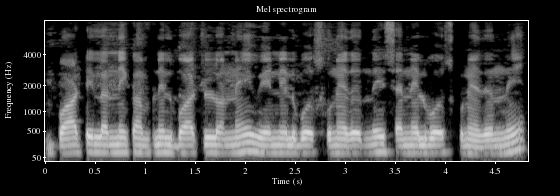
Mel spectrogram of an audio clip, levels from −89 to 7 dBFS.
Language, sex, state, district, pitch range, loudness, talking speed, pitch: Telugu, male, Andhra Pradesh, Guntur, 115-125 Hz, -16 LUFS, 135 wpm, 120 Hz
